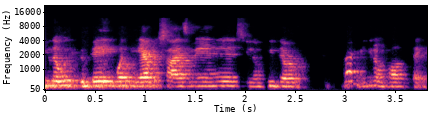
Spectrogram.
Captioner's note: sound distorted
